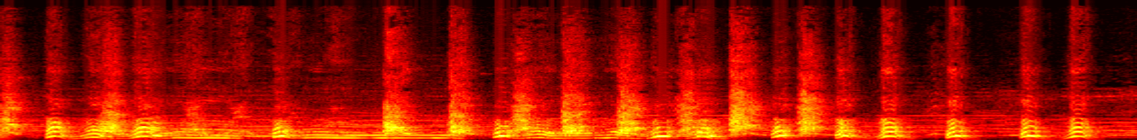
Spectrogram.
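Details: Dogs howling with banjo playing, swooping howls that slide up and hold steady tones, mixed with rapid twangy plucked banjo notes repeating several times a second.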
